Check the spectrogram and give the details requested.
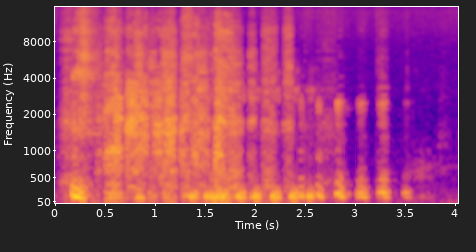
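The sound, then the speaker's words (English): A dog that has just peed Monster Energy all over a linoleum floor whimpers and growls in a rapid string of short vocal bursts, fairly loud at first and turning choppier and more clipped toward the end, with no talking. “This dog just peed Monster everywhere.”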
